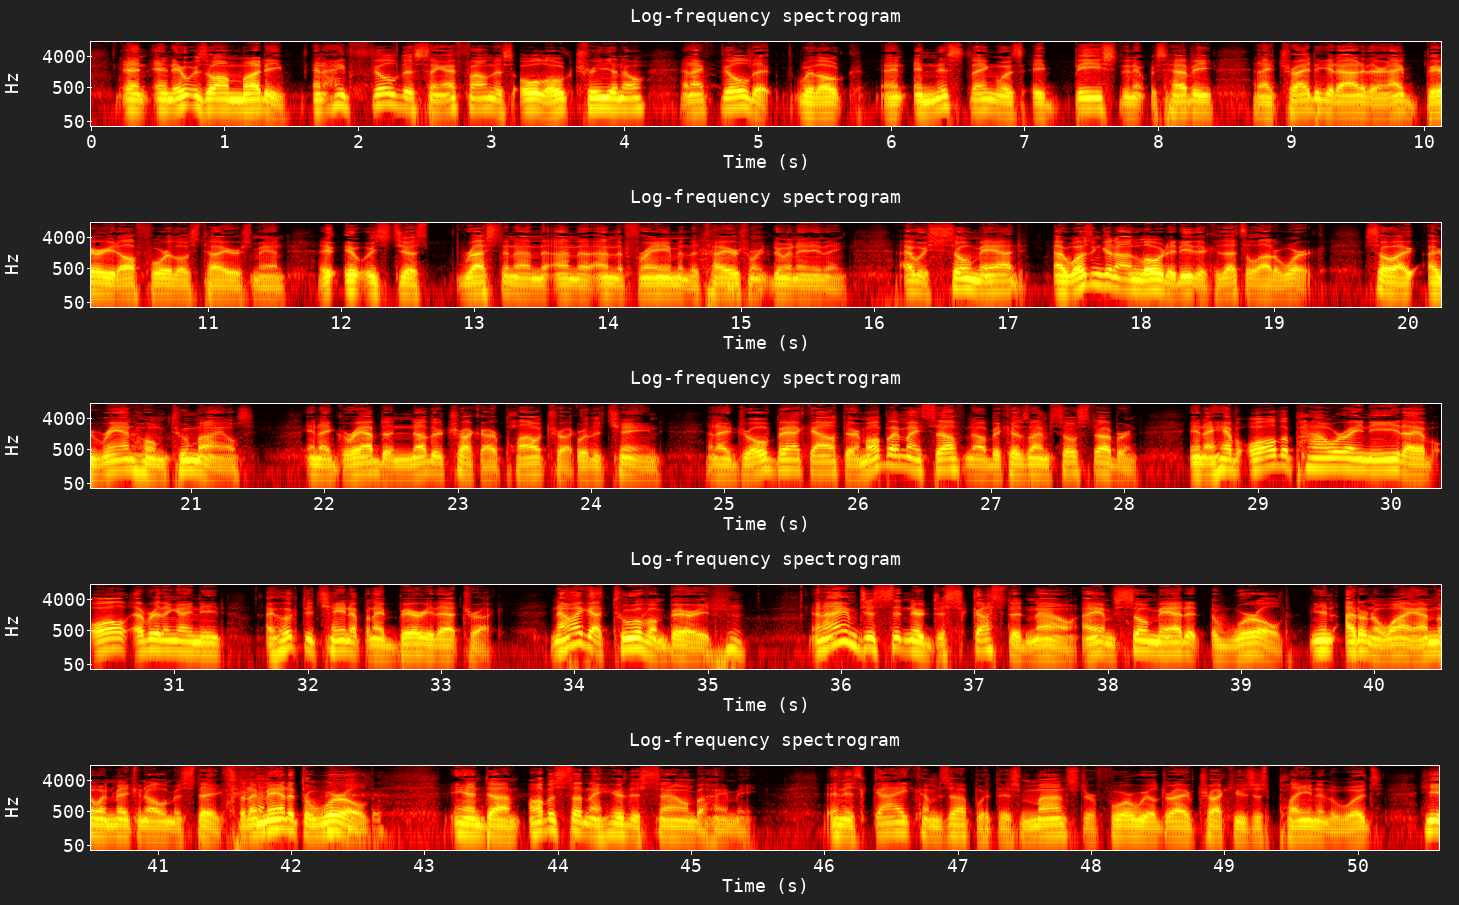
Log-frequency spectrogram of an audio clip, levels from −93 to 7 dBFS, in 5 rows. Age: 50-69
